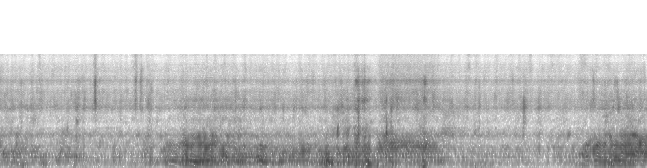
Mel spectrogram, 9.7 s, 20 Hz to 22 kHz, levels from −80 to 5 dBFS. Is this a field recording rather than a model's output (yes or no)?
no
